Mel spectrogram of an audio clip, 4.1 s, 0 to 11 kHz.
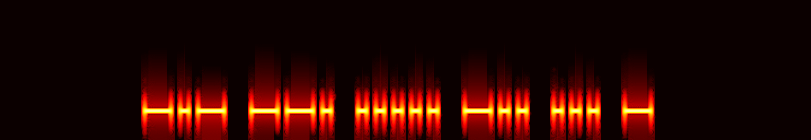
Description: Morse code, heard as a keyed tone, about 28 wpm, 700 Hz. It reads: KG5DST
